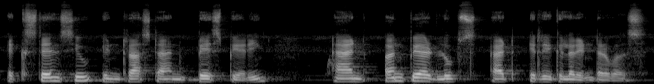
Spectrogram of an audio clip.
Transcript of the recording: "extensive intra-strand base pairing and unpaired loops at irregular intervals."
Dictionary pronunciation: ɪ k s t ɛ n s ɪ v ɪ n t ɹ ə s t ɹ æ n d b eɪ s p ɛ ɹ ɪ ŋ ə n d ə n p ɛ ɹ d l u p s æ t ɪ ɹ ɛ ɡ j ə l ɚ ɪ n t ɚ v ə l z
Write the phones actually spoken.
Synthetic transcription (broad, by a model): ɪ k s t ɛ n s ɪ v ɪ n t ɹ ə s t æ n d b eɪ s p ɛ ɹ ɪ ŋ ə n d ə n p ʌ ɹ d l u p s æ t ɪ ɹ ɛ ɡ j ə l ɚ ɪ n t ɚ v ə l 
